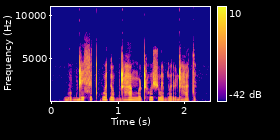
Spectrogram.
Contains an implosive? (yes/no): yes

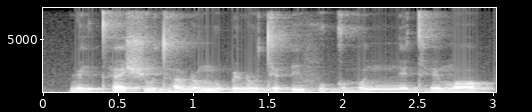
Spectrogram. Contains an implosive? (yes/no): yes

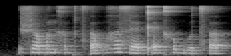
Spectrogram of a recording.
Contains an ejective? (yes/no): yes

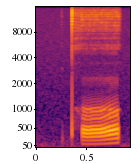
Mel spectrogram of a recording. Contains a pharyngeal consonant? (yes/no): no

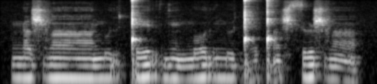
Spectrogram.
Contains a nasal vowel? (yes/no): yes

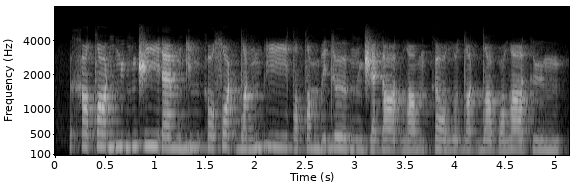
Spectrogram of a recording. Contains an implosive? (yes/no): no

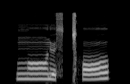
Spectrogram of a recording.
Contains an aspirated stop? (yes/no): yes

